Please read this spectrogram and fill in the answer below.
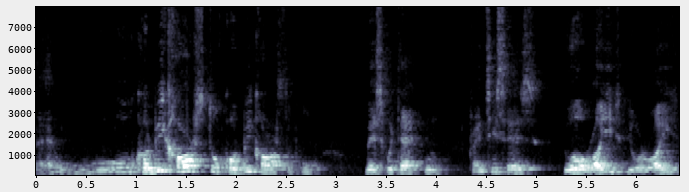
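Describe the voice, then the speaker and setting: Speaking with an Irish accent, a man sets a fairly slow pace. His pitch is high. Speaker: storyteller. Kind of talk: traditional storytelling.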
